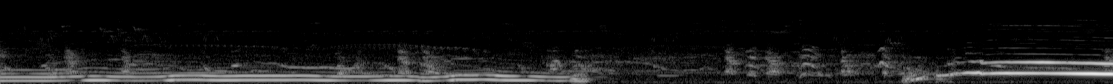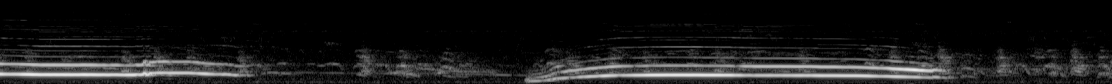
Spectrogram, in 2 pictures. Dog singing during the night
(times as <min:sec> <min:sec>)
0:00.0 0:06.0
